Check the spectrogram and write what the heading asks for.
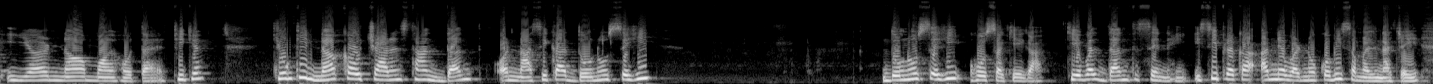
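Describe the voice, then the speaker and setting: A woman's voice: mid-range voice, animated, measured pace, mellow. A woman teaching Sanskrit grammar in an exam-prep lecture, asking questions and answering them herself. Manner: asks questions and answers them herself, repeating key terms.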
